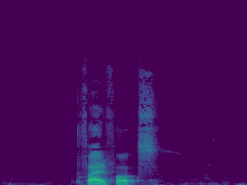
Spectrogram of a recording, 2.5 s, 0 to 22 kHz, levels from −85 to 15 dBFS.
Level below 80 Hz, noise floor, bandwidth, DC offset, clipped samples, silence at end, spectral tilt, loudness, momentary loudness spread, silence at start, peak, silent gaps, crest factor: -70 dBFS; -77 dBFS; 14 kHz; under 0.1%; under 0.1%; 0.95 s; -5.5 dB/octave; -27 LUFS; 18 LU; 0.9 s; -12 dBFS; none; 20 dB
